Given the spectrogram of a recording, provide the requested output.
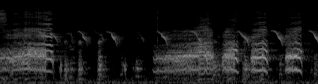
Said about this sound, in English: That one that's like squawk is like a normal age chicken. And then you hear the hens going cluck, cluck, cluck, cluck, cluck, and the little peeps of the little chicks. And the rooster, he's just excited for them to not be shut up anymore.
